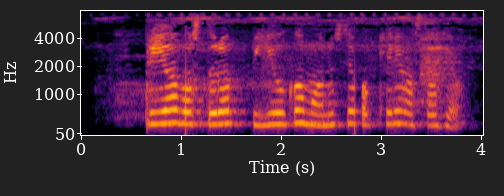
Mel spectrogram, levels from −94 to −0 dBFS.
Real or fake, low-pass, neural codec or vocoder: real; 7.2 kHz; none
